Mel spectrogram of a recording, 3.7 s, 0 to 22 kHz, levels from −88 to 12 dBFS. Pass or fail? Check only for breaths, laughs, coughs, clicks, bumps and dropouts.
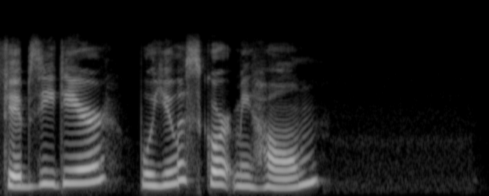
pass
